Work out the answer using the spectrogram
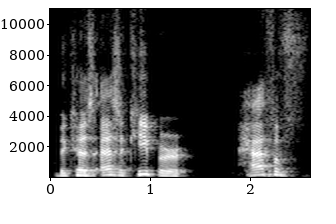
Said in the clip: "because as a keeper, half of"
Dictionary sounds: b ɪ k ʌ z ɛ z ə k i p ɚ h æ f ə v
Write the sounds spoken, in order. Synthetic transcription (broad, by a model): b ɪ k ʌ z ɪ z ə k i p ɚ h æ f ə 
